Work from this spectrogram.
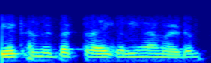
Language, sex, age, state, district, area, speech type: Urdu, male, 18-30, Telangana, Hyderabad, urban, conversation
